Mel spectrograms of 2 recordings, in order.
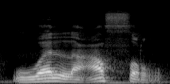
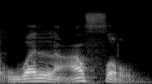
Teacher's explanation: dia menebalkan huruf ro sehingga dibaca wal asr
